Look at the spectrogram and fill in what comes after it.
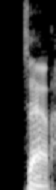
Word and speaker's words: salve: And there's some sort of a salve that you can, not salve, salve? – Salve. – How do you pronounce it? – I think it's salve.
